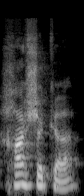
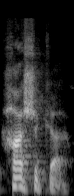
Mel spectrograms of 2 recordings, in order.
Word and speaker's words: Huachuca: Well, the fact that Erica Kirk and Brian Harple were at Fort Huachuca so close to the time of Charlie Kirk's event cannot be dismissed as a mere coincidence.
